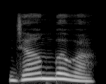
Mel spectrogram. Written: ಜಾಂಬವ

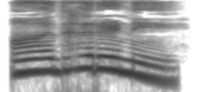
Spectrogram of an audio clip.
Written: ಆಧೋರಣ

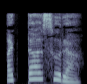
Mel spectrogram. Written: ಅಡೀಸೇರು

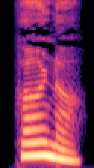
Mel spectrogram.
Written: ಕಾಣ

